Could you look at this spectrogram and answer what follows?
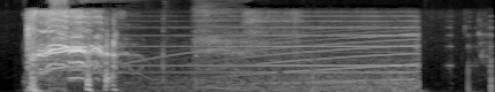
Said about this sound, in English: Somebody had an engine revving up in the background there, but I thought that was you. No, it wasn't me. I don't know where that was coming from.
